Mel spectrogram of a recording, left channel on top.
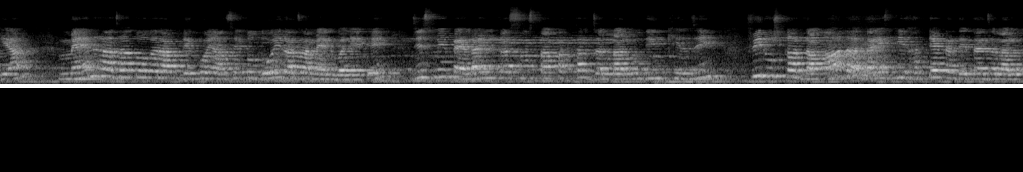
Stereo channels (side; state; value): right; silent; 60 dB below the other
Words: मैन राजा तो अगर आप देखो यहाँ से तो दो ही राजा मैन बने थे, जिसमें पहला इनका संस्थापक था जलालुद्दीन खिलजी। फिर उसका दामाद आता है, इसकी हत्या कर देता है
